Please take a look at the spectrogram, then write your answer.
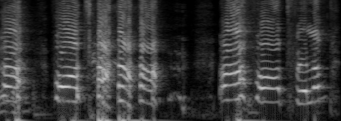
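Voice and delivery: very high, loud cartoon Canadian with laughs; Terrance and Phillip. Player showing off South Park Canadian, loud cartoon squawk. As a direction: squawk it loudly like a silly cartoon character. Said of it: "That's Terrence and Phillip".

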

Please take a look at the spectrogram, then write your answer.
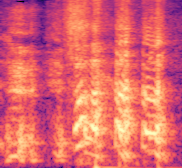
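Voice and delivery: slow, drawn out through laughter; worn-out, amused complaint; laughing defeat. Real, not acted. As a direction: groan it out while laughing.

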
